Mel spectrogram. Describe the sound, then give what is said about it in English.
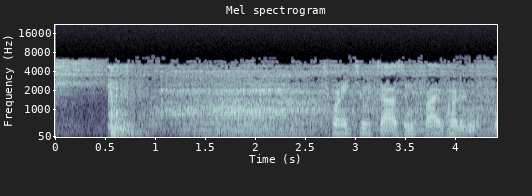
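A streetcar door shuts with a single sharp thud, followed by a steady mechanical hum and rumble; after a couple of seconds a person starts talking over the hum. “Watch the door.”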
